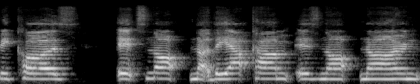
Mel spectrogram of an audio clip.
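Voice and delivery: loud, flat, mechanical robotic voice. Retelling a dream where a robot answered back, in a robotic voice. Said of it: "it answered back in a robotic voice".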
